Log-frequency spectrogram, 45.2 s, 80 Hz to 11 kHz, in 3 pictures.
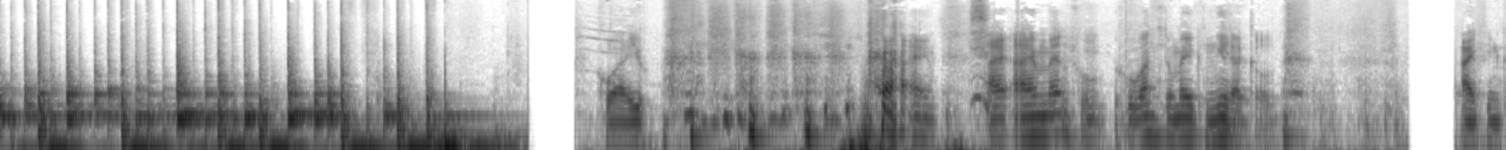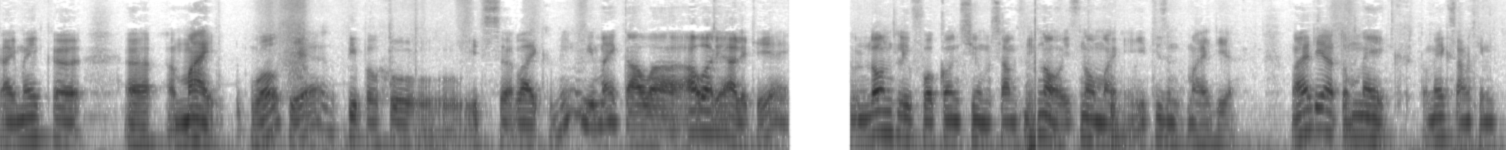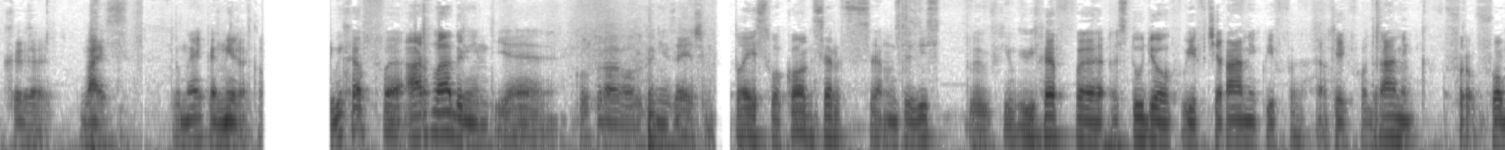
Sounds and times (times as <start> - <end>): Speech: 6.0 - 6.6, 9.2 - 12.8, 14.6 - 23.0, 23.6 - 27.4, 28.0 - 32.8, 33.4 - 45.1.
